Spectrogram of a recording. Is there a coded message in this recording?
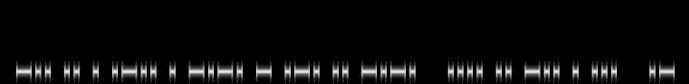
Yes: Morse code from 0.2 to 6.7 s, heard as a keyed tone, about 25 wpm, 600 Hz. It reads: DIELECTRIC HIDES A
